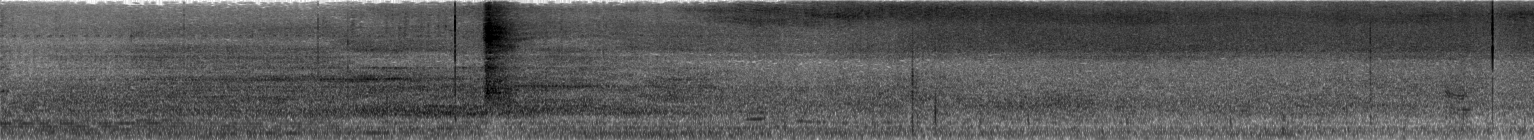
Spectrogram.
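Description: Traffic hums steadily in the distance outdoors.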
